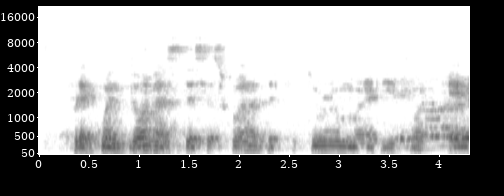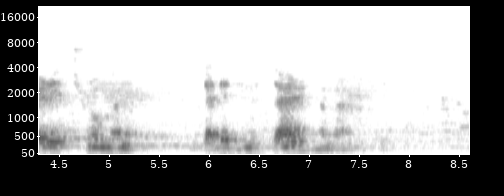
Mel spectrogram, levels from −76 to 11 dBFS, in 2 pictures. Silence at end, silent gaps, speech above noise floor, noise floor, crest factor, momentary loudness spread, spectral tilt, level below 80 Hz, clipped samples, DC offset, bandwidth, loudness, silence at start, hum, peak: 1.1 s; none; 35 dB; -66 dBFS; 18 dB; 14 LU; -6.5 dB/octave; -70 dBFS; under 0.1%; under 0.1%; 7.6 kHz; -31 LUFS; 0.35 s; none; -14 dBFS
